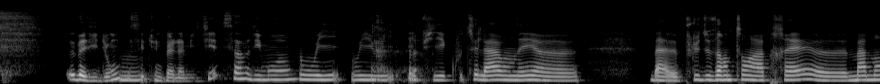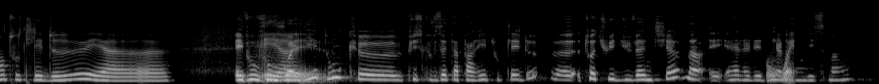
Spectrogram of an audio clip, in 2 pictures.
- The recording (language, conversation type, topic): French, podcast, Peux-tu raconter une amitié née pendant un voyage ?
- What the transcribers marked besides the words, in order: chuckle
